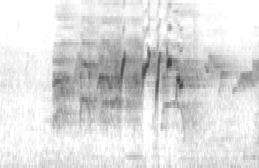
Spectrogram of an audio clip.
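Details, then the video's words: A red-whiskered bulbul gives a rich, fast run of liquid whistled notes, with several bright rising phrases bunched together, then a softer trailing warble. "เพลงแม่บท นกเสียงทอง#เสียงนกกรงหัวจุก"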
